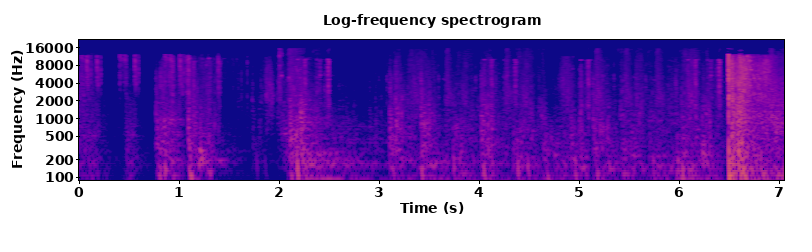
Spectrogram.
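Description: Game building pieces snap into place with quick clattering clicks.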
